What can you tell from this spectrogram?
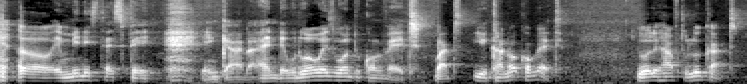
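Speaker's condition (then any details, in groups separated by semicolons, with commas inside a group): No condition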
